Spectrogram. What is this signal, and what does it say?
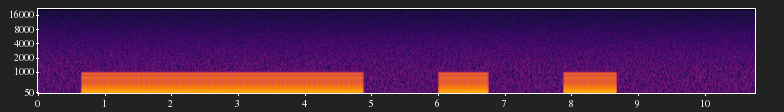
Ship horn signal, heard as a ship's horn, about 90 Hz. 1 long, 2 short. At sea: a vessel in fog that is sailing, fishing, towing or hampered.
